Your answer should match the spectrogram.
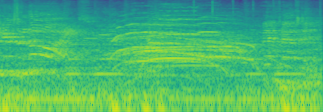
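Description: Crowd at a tattoo convention in Baltimore cheering, whooping and shouting loudly and continuously throughout, a dense roar of many voices with individual yells rising above it.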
